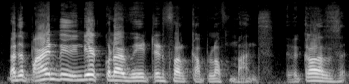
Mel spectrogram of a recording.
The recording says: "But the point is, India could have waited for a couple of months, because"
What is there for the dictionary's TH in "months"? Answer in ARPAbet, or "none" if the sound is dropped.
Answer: T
